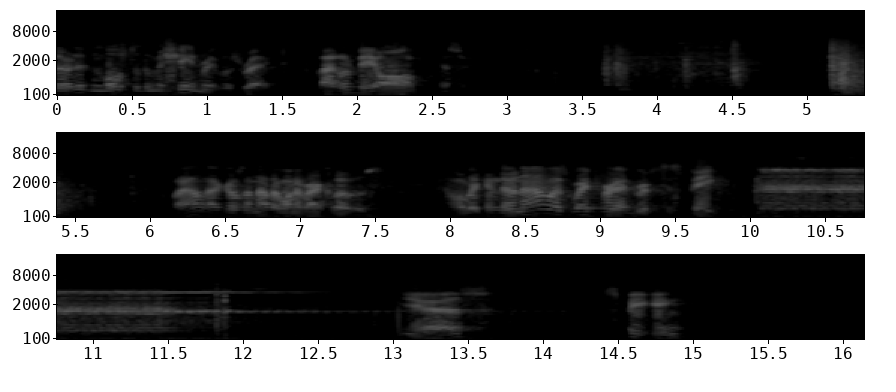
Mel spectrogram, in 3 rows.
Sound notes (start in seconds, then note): 10.0 telephone ringing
